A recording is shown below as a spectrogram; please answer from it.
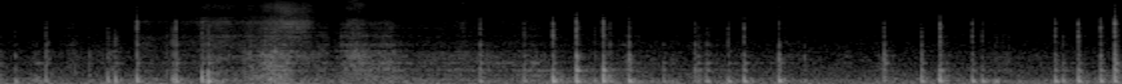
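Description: Painted fingernails on both hands tap and scratch a large, solid maple butcher-block tabletop. A soft scratching rustle fills the first two seconds, then quick, dry, low taps with bright nail clicks follow in an uneven run. Each tap dies away almost instantly.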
